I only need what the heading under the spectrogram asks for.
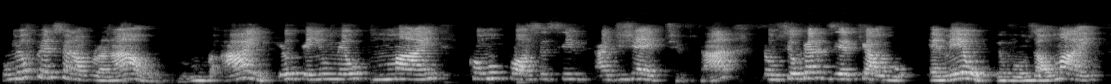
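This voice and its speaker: A woman English teacher, patiently explaining a recorded lesson, checking in often and reading English sentences slowly and carefully. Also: fairly high pitch, bright, forceful tone. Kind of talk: recorded online class explanation. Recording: dull, echoey sound from a distance.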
